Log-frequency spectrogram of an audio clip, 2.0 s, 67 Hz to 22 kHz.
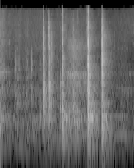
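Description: A few light plastic clicks and knocks as a right-angle DC barrel plug is pushed into the power socket on the back of a 3D printer.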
